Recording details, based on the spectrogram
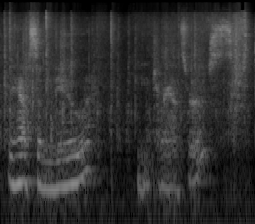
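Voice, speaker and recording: A woman hosting a casual craft product showcase, chatty and unhurried, who is losing her voice and clears her throat often. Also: mid-range voice. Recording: echoey room with background noise.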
